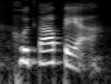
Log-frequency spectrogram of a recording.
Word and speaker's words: Hutapea: Hutapea.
